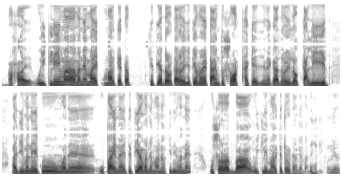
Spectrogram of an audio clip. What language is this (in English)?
Assamese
